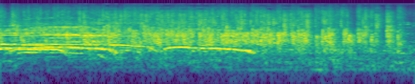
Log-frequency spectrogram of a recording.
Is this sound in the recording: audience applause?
yes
